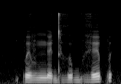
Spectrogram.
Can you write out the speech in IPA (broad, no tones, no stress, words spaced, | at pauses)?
pevŋedʱɯbʱep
